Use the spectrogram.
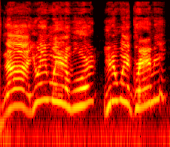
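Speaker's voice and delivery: ordinary delivery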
